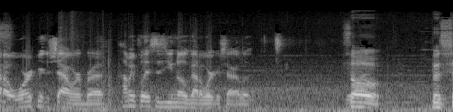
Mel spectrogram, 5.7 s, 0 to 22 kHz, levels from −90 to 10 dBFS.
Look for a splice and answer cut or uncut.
cut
